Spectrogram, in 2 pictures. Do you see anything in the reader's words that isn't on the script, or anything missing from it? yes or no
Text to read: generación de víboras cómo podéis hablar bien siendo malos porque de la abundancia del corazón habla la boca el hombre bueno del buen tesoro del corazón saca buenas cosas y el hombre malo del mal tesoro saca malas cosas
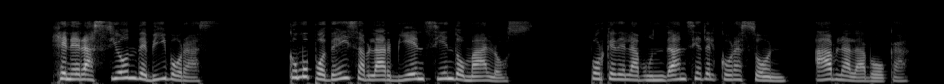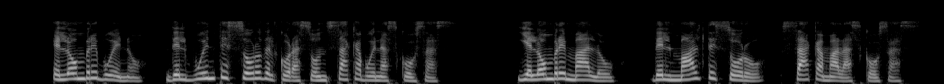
no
